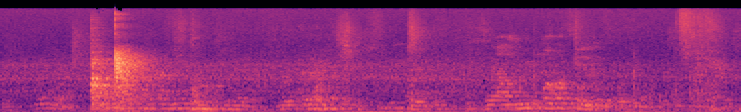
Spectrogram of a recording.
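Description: Billiard balls knock against each other and the cushions.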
